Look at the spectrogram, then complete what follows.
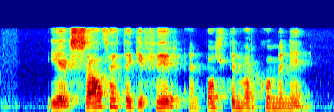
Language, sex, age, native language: Icelandic, female, 60-69, Icelandic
